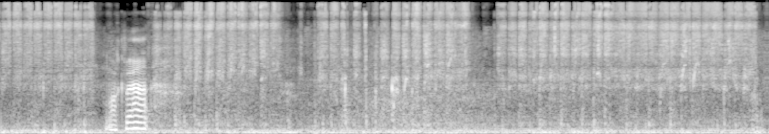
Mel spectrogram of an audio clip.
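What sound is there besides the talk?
wet sanding new car paint by hand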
